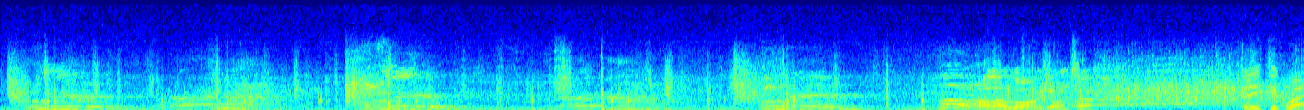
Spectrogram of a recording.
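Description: A tennis ball is struck sharply by a racket.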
